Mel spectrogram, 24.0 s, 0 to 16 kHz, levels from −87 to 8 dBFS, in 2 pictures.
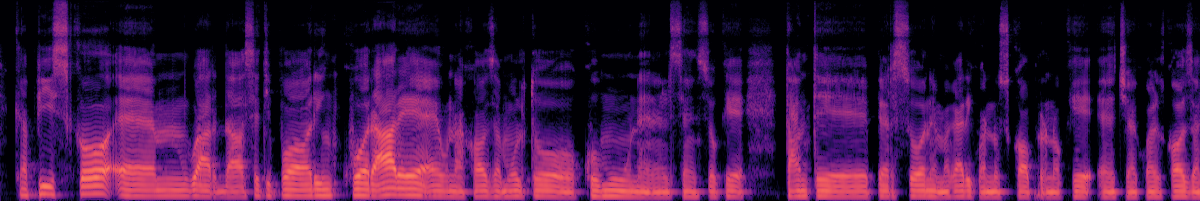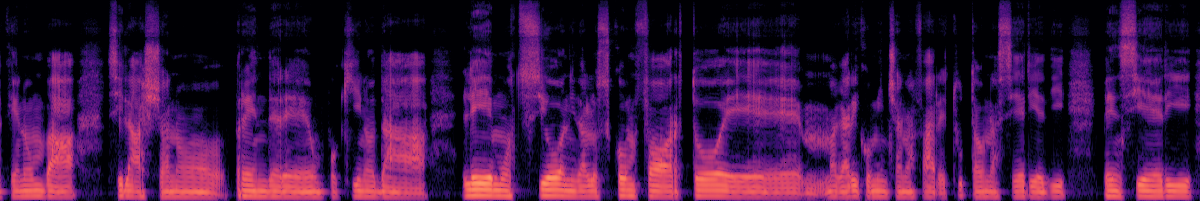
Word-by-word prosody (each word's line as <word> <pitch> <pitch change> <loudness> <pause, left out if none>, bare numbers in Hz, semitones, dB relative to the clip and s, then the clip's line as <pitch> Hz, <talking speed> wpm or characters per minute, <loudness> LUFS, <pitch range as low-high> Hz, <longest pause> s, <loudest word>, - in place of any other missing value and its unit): Capisco, 135 +4 +1
ehm, 105 -1 -1
guarda, 90 -3 -1
se 90 +3 -6
ti 105 0 -8
può 105 -1 +2
rincuorare 110 +1 +3
è 95 - 0
una 95 -2 -3
cosa 95 0 -2
molto 95 -2 -2
comune, 95 -3 -1
nel 85 +1 -3
senso 90 0 -6
che 90 -1 -5 0.3
tante 95 -1 -1
persone, 95 +1 -2
magari 95 +2 -2
quando 90 -1 -3
scoprono 85 -1 -5
che, 95 -1 -3
ehm, 85 -1 -4
c'è 85 0 -5
qualcosa 90 0 -2
che 95 +2 -5
non 100 +1 +1
va, 90 -2 +1 0.3
si 100 - -2
lasciano 90 -2 0
prendere 95 -3 +2
un 90 -1 0
pochino 90 +1 -4
da 85 -3 -2 0.4
le 110 +1 +9
emozioni, 105 0 +5
dallo 95 0 0
sconforto, 100 0 +2
ehm, 85 -3 0
magari 90 +6 -2
cominciano 90 -1 -2
a - - -2
fare 85 -2 -5
tutta 90 - -8
una 90 -1 -2
serie 90 0 -1
di 95 +1 -4 0.3
pensieri, 95 0 +2
95 Hz, 115 wpm, -25 LUFS, 90-100 Hz, 0.4 s, le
